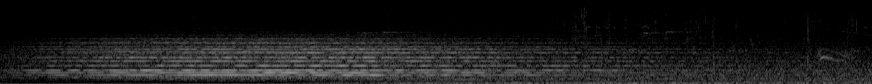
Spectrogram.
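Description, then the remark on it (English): Steady rain falls in a dense, hissing wash that swells slightly and then holds, with sustained tonal drones layered over it and no voices. “And they didn't plan for the rain.”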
